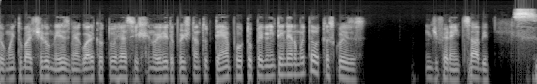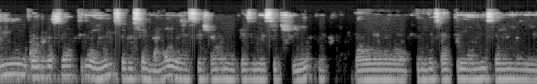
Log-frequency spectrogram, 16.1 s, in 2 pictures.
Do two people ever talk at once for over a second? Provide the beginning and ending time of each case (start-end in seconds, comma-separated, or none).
none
